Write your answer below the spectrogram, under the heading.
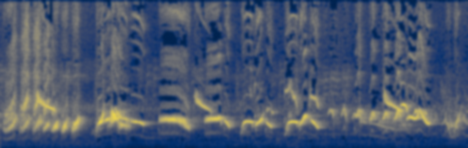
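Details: A Chinese hwamei in a fiery singing contest: it opens with fast trilled notes, then gives a string of varied, looping whistles, rising and falling phrases in short bursts separated by brief gaps.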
